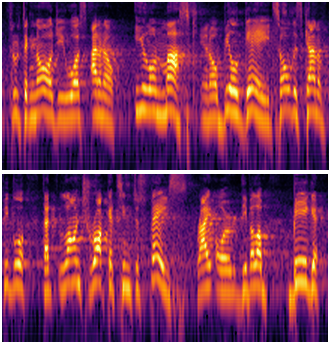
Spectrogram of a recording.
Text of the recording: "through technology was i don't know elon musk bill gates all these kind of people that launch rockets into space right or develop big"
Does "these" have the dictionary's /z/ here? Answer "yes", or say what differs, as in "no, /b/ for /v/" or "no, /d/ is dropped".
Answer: no, /s/ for /z/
